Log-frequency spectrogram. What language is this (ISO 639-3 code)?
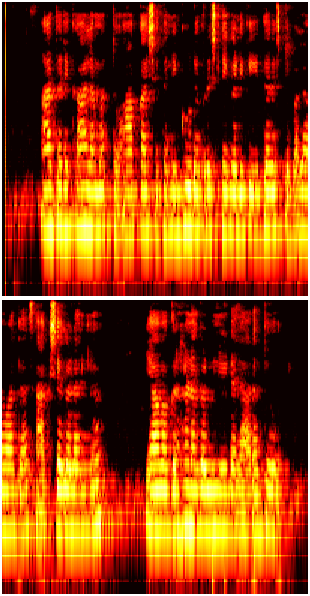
kan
